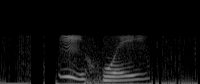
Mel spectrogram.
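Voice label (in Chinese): "yihui", Chinese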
